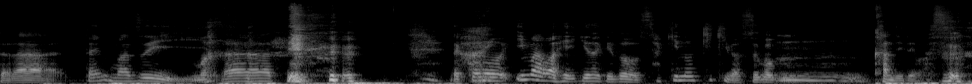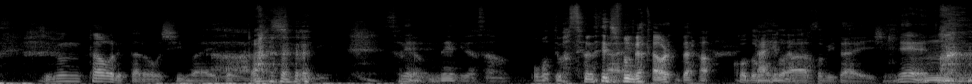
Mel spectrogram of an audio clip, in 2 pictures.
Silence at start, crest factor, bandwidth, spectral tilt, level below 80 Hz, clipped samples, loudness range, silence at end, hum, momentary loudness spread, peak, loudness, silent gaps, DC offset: 0 s; 22 dB; 18.5 kHz; -5.5 dB/octave; -42 dBFS; under 0.1%; 6 LU; 0 s; none; 18 LU; -10 dBFS; -34 LUFS; none; under 0.1%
